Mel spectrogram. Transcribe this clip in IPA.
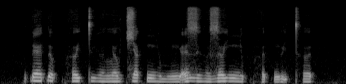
ɗɛ˨˦ɗə˨˩p̚ hə˧jt̪i̤˨˩ə̯ lə˨˦wt͡ɕa˦˥k̚ ɲə̤˨˩mŋɛ̰˧˥ zɨ̤˨˩ə̯zə˧jɲə˨˩p̚ hə˨˩t̚ŋɨ̰˧˨jt̪ʰə˦˥t̚

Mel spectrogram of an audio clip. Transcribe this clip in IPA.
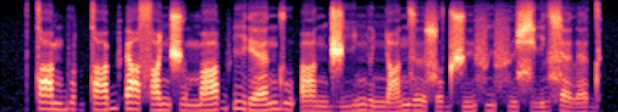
tˤømbub tˤybʔæsˤɑɲʃɵ mɑbʔi ɾʲænduʔɑ nd͡ʒiɲø ɲɑnzøɬod ʃyfify ɕilʲɬælæd

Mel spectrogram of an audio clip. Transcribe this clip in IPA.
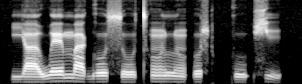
jawɛmaɡo sotʰõlːõʔoɬ kːuʔɕi

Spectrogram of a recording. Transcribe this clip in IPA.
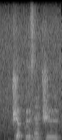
t͡ʃə˦ k͡pɨ˦zɛ̃˨ t͡ʃɨ˦

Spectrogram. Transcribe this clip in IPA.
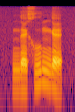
nɛxuŋɛ

